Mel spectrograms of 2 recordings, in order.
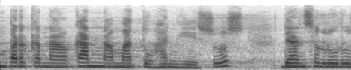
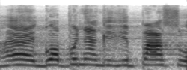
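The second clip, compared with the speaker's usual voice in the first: proud boast; 6 semitones higher, 8 dB louder, faster than usual. Pretend. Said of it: "kasih senyuman dengan bangga".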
